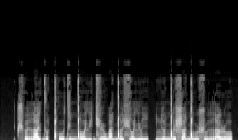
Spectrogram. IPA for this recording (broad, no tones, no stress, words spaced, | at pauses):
t͡ʃʰɵralʲd̪o ǃʰudi ŋ͡ǃolʲɨ d͡ʑʉwa ŋ͡ǃɵɕolʲwi | ʎɵŋ͡ǃɨ ʂaŋ͡ǃṵʂṵ ra̰ɭo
